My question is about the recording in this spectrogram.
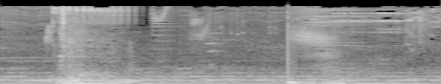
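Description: Logo intro music: a deep, steady droning bass with a whooshing swell about half a second in and a sharp hit just before the three-second mark.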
